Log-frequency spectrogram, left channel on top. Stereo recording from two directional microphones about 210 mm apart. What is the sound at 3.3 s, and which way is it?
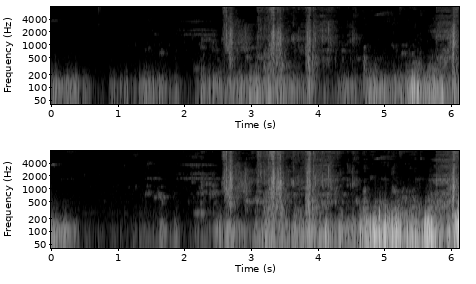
Patter, 15° right (ahead or behind).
